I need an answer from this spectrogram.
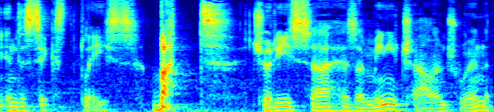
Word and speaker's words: Choriza: right like okay sure maybe the th is not something that comes naturally to you i know i struggle with it sometimes but then just say choriza i really enjoy during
